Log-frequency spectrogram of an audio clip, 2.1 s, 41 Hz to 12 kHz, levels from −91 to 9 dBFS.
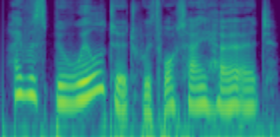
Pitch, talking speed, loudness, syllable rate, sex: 180 Hz, 200 wpm, -17 LUFS, 5.2 syllables/s, female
